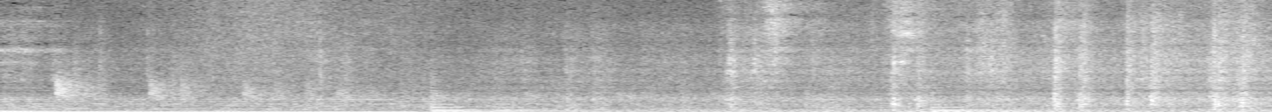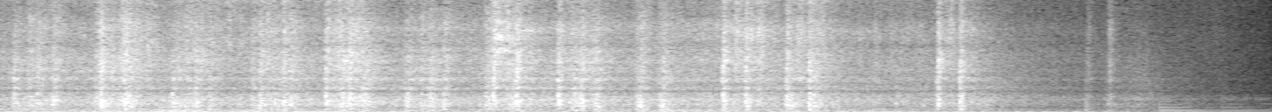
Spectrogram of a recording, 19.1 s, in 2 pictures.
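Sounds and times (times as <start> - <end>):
train wheels clattering over rails: 5.4 - 18.1.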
